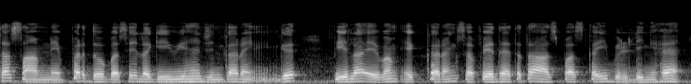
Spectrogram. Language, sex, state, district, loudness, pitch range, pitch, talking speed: Hindi, male, Jharkhand, Ranchi, -15 LUFS, 110-130 Hz, 120 Hz, 190 wpm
